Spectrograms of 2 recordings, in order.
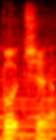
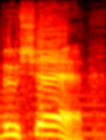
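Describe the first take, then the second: First: The surname is said like the English word butcher. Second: The surname is said with a French pronunciation. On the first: "It could be Kylie Butcher" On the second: "I'm going to pronounce it like that. They sound French"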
